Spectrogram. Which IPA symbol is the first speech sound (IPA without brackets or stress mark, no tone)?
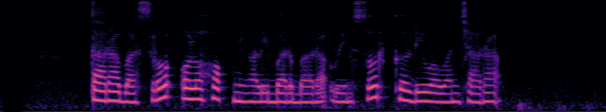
t̪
